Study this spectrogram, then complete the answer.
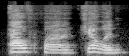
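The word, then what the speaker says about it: Kjellin: First of all, I realized that it's Alf Jellin, since we don't pronounce his first letter, that directed.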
